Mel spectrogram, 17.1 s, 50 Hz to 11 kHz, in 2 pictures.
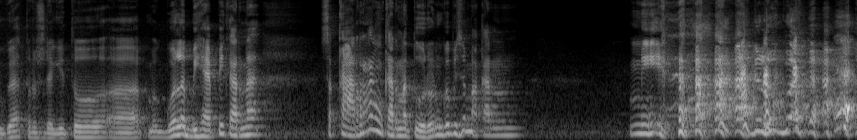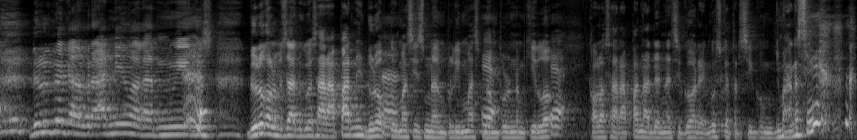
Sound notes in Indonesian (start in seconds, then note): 6.6 tertawa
